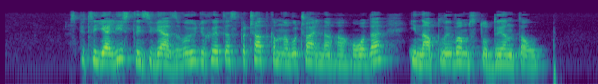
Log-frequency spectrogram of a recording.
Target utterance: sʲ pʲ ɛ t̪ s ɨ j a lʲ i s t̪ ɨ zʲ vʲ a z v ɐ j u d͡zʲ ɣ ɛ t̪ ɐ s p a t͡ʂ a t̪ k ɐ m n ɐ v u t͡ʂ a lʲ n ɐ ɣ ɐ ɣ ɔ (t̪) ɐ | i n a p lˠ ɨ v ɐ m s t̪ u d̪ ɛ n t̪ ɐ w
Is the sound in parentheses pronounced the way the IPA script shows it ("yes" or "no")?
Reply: no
